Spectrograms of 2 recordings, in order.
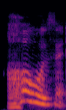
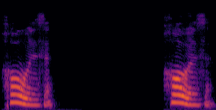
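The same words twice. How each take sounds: First: Rose with an exaggerated throaty r; overdone r. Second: Rose said hosɯ with a throaty r; French rose. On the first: Teacher shows how not to say rose. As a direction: push too much air on rose. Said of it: "이런 식으로 오버하지 않고 그냥 rose". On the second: Teacher models French rose to learners. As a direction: start rose with breathy air from the throat. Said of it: "발음은 이렇게 나요". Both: Shown as a demonstration.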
